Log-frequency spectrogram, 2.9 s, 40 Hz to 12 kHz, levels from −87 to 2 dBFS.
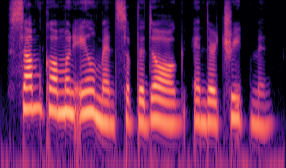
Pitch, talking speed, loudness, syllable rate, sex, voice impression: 220 Hz, 190 wpm, -19 LUFS, 4.6 syllables/s, female, feminine, young, tensed, powerful, bright, slightly soft, slightly halting, cute, slightly refreshing, friendly, slightly sweet, lively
